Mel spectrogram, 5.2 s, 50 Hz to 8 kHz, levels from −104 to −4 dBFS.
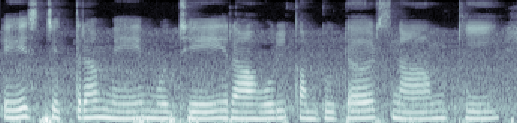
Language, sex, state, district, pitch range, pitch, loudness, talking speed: Hindi, female, Madhya Pradesh, Umaria, 170-185 Hz, 175 Hz, -16 LUFS, 90 wpm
